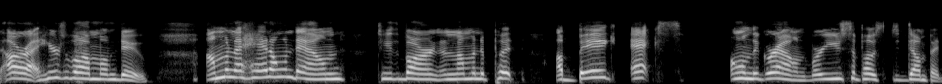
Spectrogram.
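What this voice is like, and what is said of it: Put-on country accent. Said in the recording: “talk country”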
